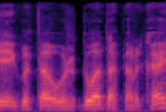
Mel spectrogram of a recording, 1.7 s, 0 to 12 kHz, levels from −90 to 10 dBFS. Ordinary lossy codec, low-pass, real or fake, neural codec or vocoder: AAC, 32 kbps; 10.8 kHz; real; none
